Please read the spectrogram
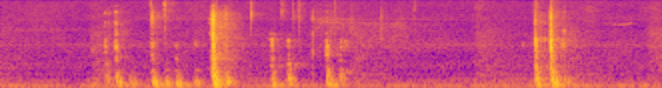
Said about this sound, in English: Alrighty, I can hear you furiously oh, typing. Furiously.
